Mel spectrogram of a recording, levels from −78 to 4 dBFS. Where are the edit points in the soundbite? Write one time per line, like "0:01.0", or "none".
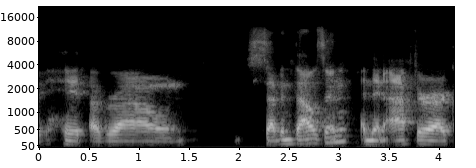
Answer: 0:03.1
